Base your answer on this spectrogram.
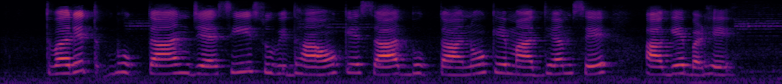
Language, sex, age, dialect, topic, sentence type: Hindi, female, 18-24, Marwari Dhudhari, banking, statement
